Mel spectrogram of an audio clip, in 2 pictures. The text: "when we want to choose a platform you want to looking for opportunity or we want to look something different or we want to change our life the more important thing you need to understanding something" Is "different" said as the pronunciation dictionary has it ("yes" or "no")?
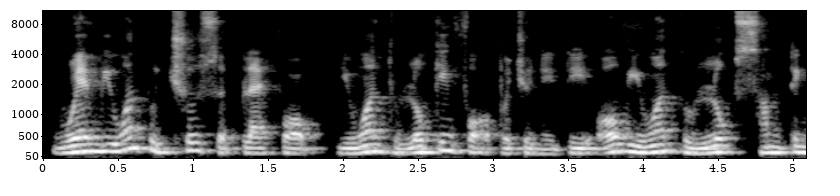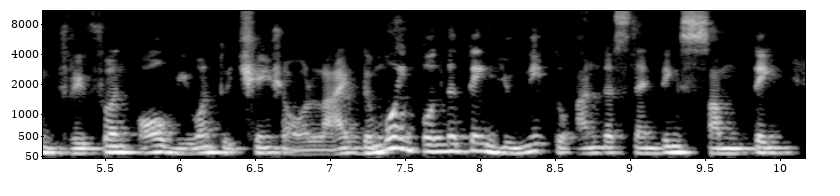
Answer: no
